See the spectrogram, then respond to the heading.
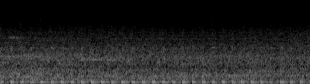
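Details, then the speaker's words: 2010 Yamaha Mio scooter, 10-year-old engine, after first teardown, with plug and intake bolt threads re-tapped and plug and filter cleaned: smooth, even low putter at idle, no misses or clatter; power restored, no more stalling. "tenaganya udah mantap lagi, udah nggak mati-matian."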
